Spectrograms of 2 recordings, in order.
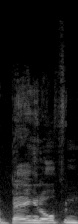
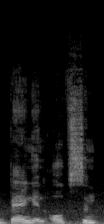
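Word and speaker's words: Bang & Olufsen: because we have a banging open sound system I pronounced that wrong bang and Olsen sound system a really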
